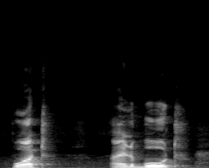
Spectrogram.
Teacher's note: The initial sounds in the English words pot and boat, for example, are made by the first closing the lips together and then releasing the closure abruptly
